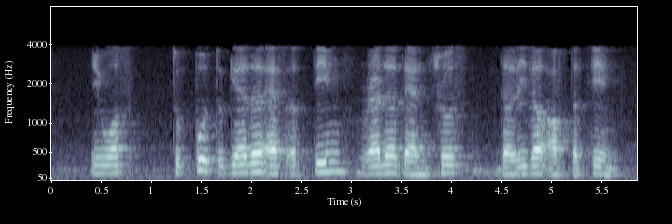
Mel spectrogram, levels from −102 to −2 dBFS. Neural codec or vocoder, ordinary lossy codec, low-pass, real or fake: vocoder, 44.1 kHz, 128 mel bands every 256 samples, BigVGAN v2; AAC, 16 kbps; 7.2 kHz; fake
